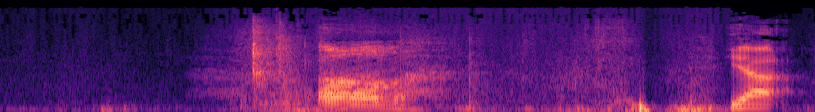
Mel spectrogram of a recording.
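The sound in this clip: A door is shut, heard as a few dull thumps and knocks scattered among brief voices.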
